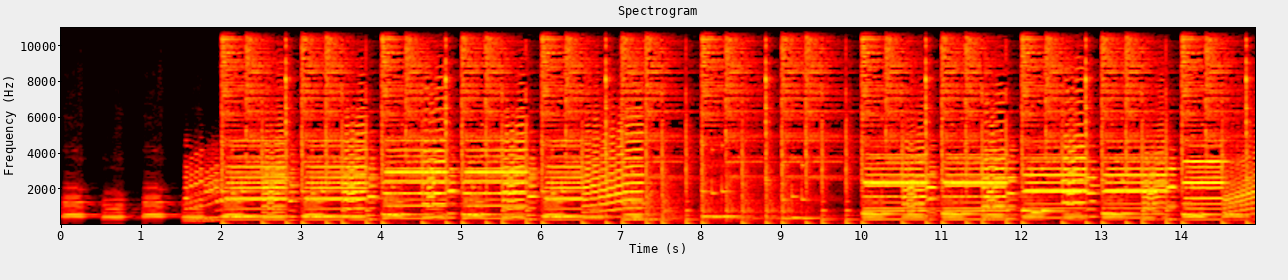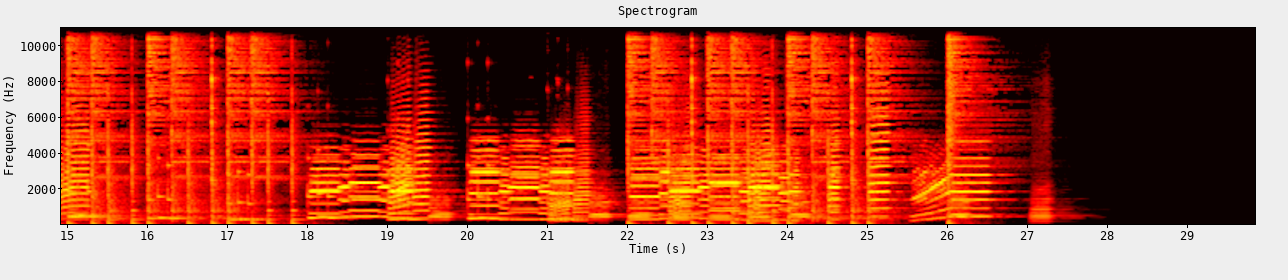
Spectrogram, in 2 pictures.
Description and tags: Funny Melody - Clown Circus
I came up with this short music file for the carnival season and composed it in MuseScore. It is also possible to loop the sound!
Have fun!
fun, clown, Timpani, jolly, melody, bassoon, joke, marimba, humor, happiness, sketch, giggle, laugh, laughter, Clarinet, funny, circus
